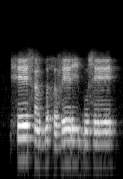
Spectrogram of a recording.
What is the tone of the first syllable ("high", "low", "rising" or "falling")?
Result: high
